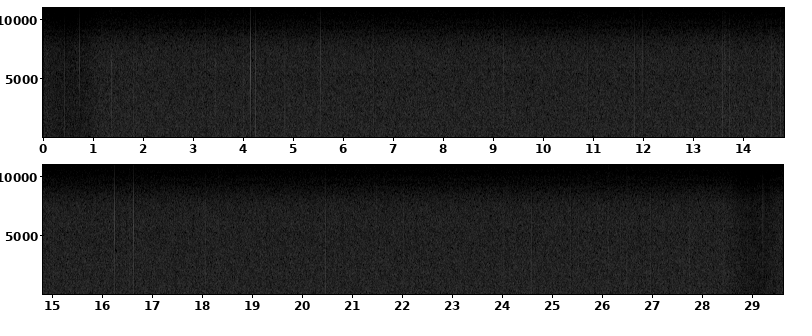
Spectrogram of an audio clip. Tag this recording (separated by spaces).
lofi effects recoreds fx vinyl-hiss hissing vinyl tape noise hiss lo-fidelity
